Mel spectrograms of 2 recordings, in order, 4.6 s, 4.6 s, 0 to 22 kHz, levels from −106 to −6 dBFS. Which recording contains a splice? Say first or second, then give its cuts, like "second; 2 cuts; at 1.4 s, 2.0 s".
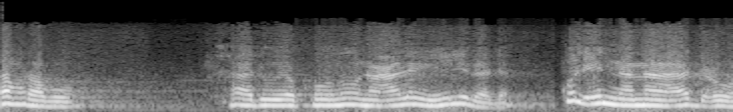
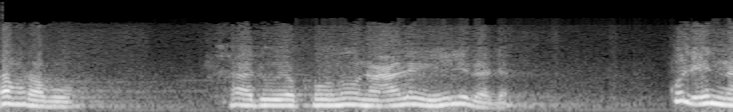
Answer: first; 1 cut; at 3.4 s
